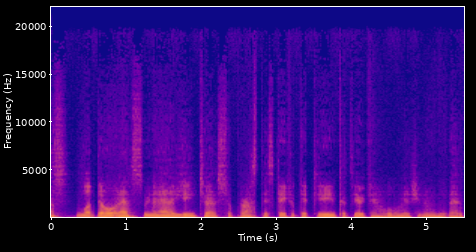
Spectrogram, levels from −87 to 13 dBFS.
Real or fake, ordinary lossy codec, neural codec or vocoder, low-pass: fake; MP3, 96 kbps; codec, 44.1 kHz, 0.9 kbps, DAC; 19.8 kHz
